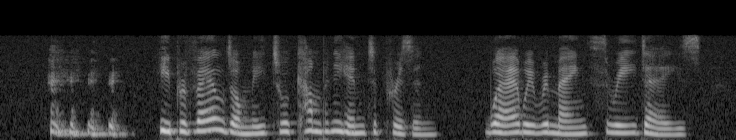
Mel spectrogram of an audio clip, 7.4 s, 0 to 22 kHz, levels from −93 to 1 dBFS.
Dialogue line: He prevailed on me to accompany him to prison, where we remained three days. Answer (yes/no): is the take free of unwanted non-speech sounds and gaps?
no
